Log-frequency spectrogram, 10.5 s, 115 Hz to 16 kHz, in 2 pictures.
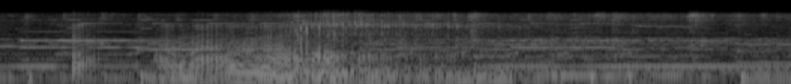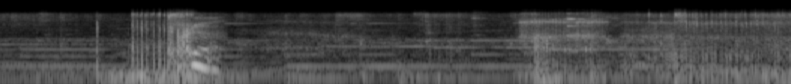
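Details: A sleeping infant, barely 1 year old, giving rough, loud snoring breaths every few seconds over steady background music.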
